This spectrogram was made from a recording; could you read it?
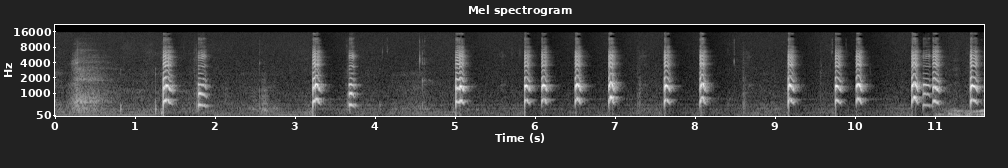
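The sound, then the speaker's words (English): A person imitates a chicken with a string of short, sharp clucks, about a dozen or more, uneven in rhythm, fairly loud, with no talking in between. “Cluck on me. You guys are amazing. I am in chicken awe.”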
